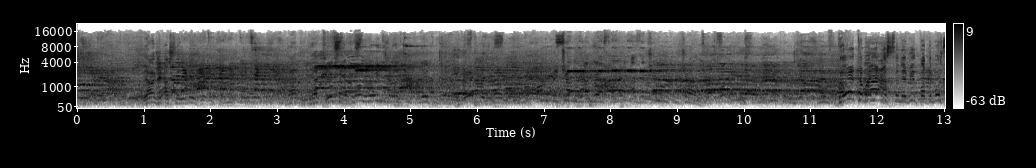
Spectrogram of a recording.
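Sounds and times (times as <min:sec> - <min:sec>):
chatter echoing in a hall: 0:00.0 - 0:13.0.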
